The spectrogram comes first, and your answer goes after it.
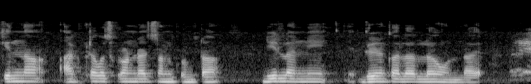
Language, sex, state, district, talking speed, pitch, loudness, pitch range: Telugu, male, Andhra Pradesh, Annamaya, 80 wpm, 130 Hz, -17 LUFS, 120-135 Hz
